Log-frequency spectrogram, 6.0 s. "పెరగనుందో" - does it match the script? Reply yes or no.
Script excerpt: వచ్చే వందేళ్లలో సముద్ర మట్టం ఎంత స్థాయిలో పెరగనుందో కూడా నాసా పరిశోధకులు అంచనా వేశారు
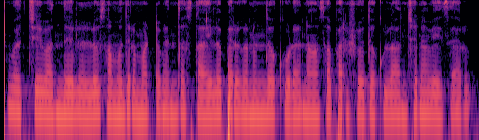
yes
